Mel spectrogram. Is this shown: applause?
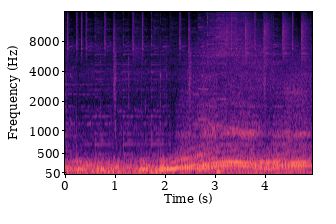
no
